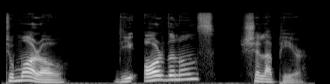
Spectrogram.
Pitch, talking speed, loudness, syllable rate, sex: 150 Hz, 110 wpm, -18 LUFS, 4.7 syllables/s, male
